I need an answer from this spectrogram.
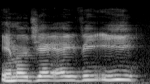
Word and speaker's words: Mojaveki: So a good friend of mine, Mojave KY, check out his channel. It's just how it's spelled, Mojaveki, sent me the Rode microphone that you are watching.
